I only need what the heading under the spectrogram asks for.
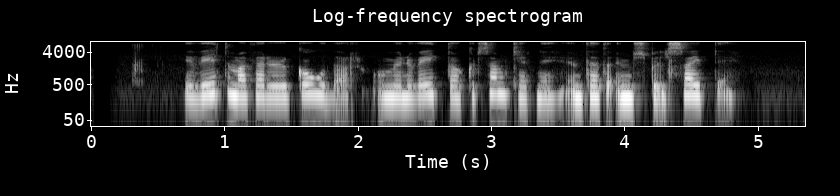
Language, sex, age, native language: Icelandic, female, 18-19, Icelandic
